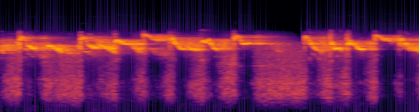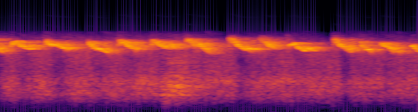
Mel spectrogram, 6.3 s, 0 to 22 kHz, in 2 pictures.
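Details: An Oriental magpie-robin, recorded 13 June 2020 in cold rain during deworming, pours out fast, shrill, down-slurred chirps in dense runs, barely pausing.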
